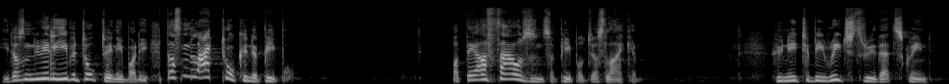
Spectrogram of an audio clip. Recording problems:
none

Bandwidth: 14.5 kHz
